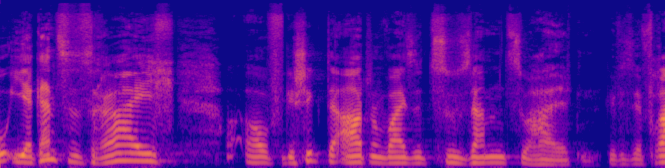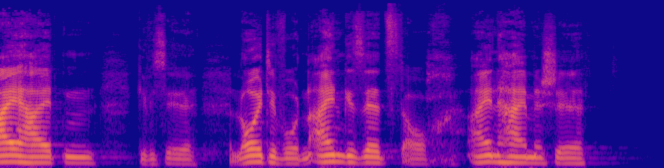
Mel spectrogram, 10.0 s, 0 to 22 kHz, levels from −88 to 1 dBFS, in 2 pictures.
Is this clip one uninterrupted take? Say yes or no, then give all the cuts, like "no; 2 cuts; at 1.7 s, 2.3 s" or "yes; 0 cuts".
no; 3 cuts; at 2.1 s, 4.5 s, 6.7 s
